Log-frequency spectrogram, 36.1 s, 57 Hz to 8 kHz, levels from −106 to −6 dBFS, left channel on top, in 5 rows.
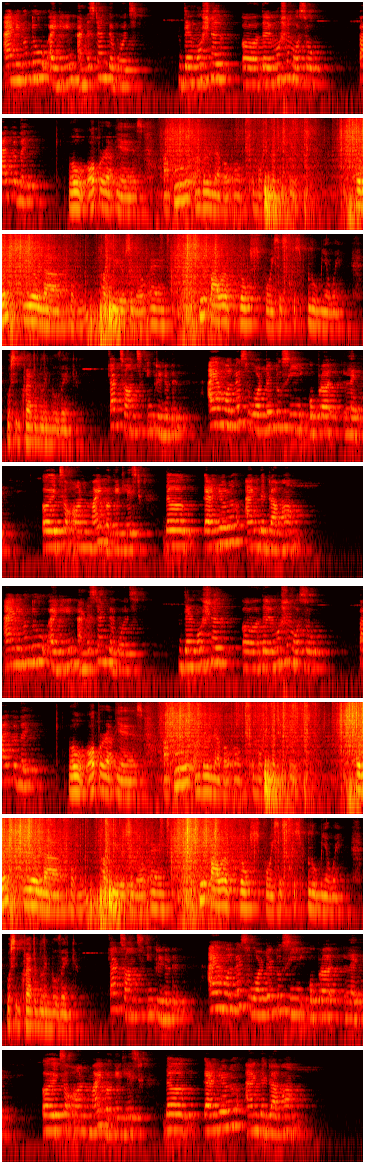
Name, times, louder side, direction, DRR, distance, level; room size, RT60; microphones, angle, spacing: voice 1, 0.0-2.7 3.5-4.4 4.8-6.3 7.1-7.8 23.3-23.4 23.8-25.2 25.8-28.8 29.7-31.7 32.1-32.6 32.9-34.7, left 2 dB, 45° left, 5 dB, 7.9 m, -51 dB
voice 2, 8.6-13.4 14.3-23.1, right 1 dB, 25° right, 3 dB, 2.1 m, -48 dB
sound 1, 10.4-13.5 13.8-19.5 19.9-20.3, right 7 dB, 55° right, 2.5 m, -43 dB
25.5 x 21.5 x 8.2 m, 0.84 s
head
